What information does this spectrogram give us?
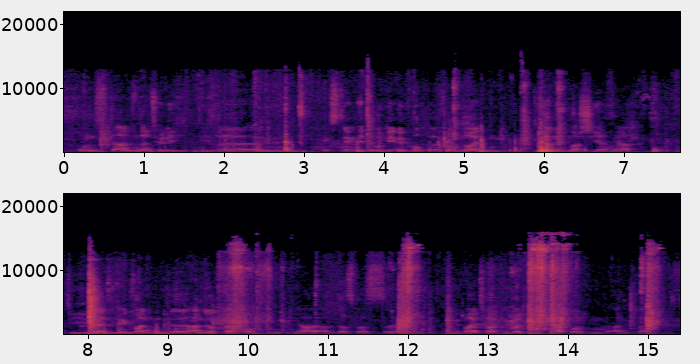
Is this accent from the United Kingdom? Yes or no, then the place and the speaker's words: no; Italy; also ich als Italiener habe ich halt immer den Vergleich mit Italien gemacht.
